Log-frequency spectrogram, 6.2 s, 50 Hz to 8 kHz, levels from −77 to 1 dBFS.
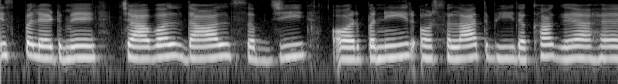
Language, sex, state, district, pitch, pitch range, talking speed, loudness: Hindi, female, Jharkhand, Garhwa, 245 Hz, 240-265 Hz, 135 wpm, -14 LUFS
